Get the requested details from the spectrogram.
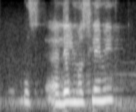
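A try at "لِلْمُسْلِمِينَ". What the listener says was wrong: مسلمی ایک زیر لگا رہے ہیں، کیوں؟ الف لام کی وجہ سے.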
